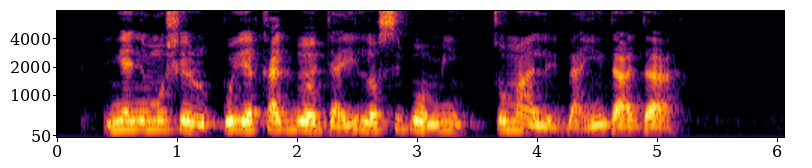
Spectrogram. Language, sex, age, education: Yoruba, female, 30-45, tertiary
